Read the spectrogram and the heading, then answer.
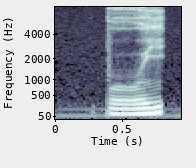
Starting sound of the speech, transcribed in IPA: p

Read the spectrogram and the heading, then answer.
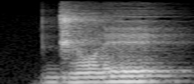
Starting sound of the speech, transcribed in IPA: d͡ʒ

